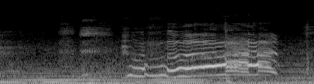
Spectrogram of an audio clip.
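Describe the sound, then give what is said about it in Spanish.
A frightened woman cries while sitting on her bed, her wavering whimpers rising into a higher, trembling moan with no speech, loud and alone. “Llora.”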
